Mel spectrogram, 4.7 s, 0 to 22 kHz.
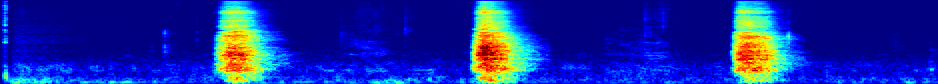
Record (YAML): exhalation_length: 4.7 s
exhalation_amplitude: 21591
exhalation_signal_mean_std_ratio: 0.26
survey_phase: beta (2021-08-13 to 2022-03-07)
age: 18-44
gender: Male
wearing_mask: 'No'
symptom_cough_any: true
symptom_runny_or_blocked_nose: true
symptom_shortness_of_breath: true
symptom_fatigue: true
symptom_headache: true
symptom_change_to_sense_of_smell_or_taste: true
symptom_loss_of_taste: true
symptom_onset: 5 days
smoker_status: Never smoked
respiratory_condition_asthma: false
respiratory_condition_other: false
recruitment_source: Test and Trace
submission_delay: 5 days
covid_test_result: Positive
covid_test_method: RT-qPCR
covid_ct_value: 17.6
covid_ct_gene: ORF1ab gene
covid_ct_mean: 18.4
covid_viral_load: 910000 copies/ml
covid_viral_load_category: Low viral load (10K-1M copies/ml)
